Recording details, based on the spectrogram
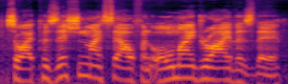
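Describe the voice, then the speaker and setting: A man's voice: a little high, lively intonation, normal speed, pushed and bright, a little hiss or hum, low-quality recording. A man giving casual, enthusiastic, salesy coaching as a rideshare mentor, often checking in with "right?". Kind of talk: casual coaching phone call.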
